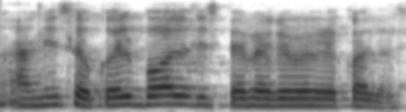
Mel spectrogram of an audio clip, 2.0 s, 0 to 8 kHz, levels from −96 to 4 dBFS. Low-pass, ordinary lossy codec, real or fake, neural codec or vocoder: 7.2 kHz; none; fake; vocoder, 22.05 kHz, 80 mel bands, HiFi-GAN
